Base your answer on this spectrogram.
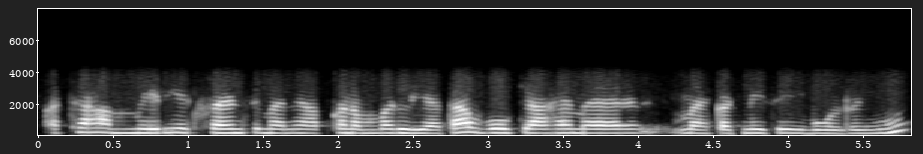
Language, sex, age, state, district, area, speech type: Hindi, female, 18-30, Madhya Pradesh, Katni, urban, conversation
